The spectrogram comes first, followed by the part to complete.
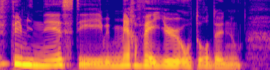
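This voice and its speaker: This woman is captured on a very clean recording against total silence. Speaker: podcast host. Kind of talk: casual chat.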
